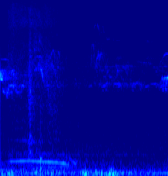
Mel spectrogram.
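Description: Faint bird calls in a near-quiet outdoor pause: one low held note lasting under a second near the start and a few faint high chirps, over a low background rumble.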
